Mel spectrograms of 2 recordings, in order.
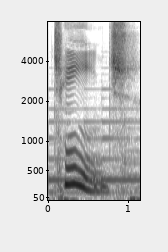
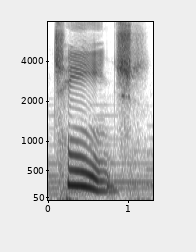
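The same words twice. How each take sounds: The two takes are said the same way.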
